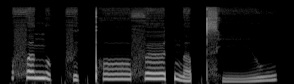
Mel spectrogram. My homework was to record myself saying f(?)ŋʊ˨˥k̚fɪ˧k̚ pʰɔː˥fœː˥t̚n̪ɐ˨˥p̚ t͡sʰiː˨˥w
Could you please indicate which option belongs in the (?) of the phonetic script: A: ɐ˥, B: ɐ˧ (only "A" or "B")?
A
